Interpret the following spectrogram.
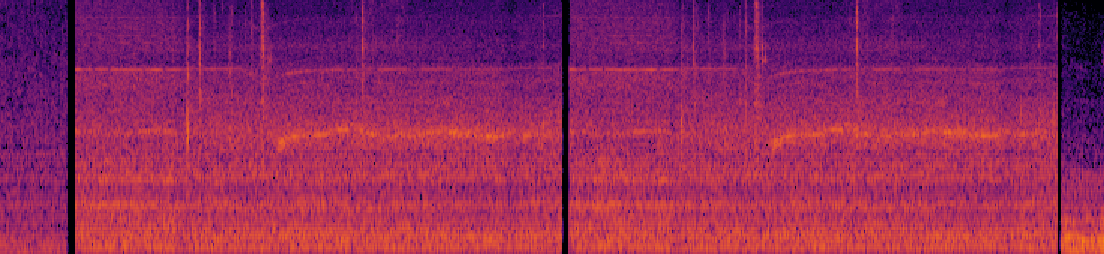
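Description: A steady whirring noise with a faint high whine and a few light ticks. The same few seconds play twice over.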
